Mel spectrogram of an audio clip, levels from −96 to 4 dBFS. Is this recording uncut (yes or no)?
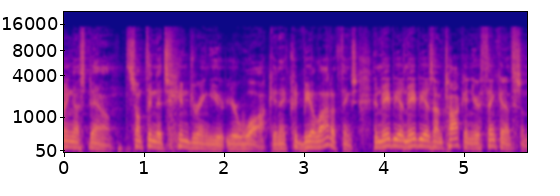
no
